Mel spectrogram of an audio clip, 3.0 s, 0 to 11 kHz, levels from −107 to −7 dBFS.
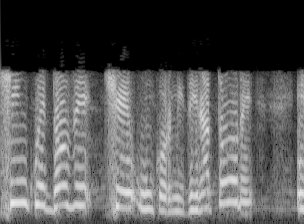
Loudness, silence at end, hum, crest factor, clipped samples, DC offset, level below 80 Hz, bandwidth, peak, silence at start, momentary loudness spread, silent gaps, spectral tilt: -23 LUFS; 0 s; none; 16 dB; under 0.1%; under 0.1%; -76 dBFS; 4 kHz; -8 dBFS; 0 s; 5 LU; none; -9 dB/octave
